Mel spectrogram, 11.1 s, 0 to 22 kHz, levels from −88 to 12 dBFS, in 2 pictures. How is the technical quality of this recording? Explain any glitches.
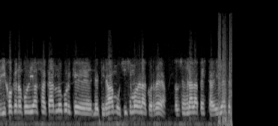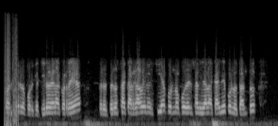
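One glitch stands out. Intermittent contact, 4.37 to 5.93 s: a loose cable or plug opens for about 1.01 s, cutting the sound to faint hiss, with crackle at the edges.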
